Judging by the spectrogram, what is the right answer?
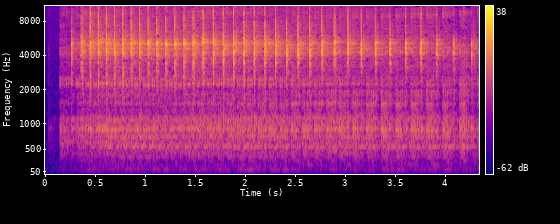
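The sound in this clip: A game show prize wheel spins, sending out a rapid, evenly spaced train of sharp plastic clicks that runs steadily and fairly faintly from start to finish with no talk over it.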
